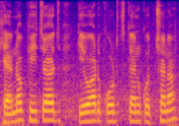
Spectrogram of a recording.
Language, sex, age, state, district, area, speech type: Bengali, male, 45-60, West Bengal, Paschim Bardhaman, urban, read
